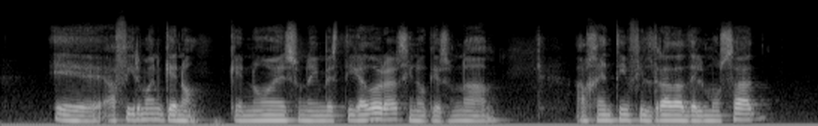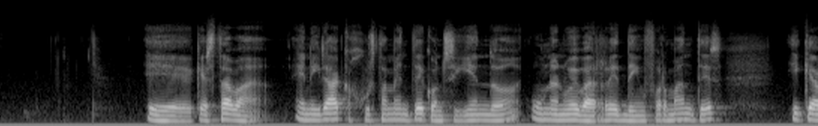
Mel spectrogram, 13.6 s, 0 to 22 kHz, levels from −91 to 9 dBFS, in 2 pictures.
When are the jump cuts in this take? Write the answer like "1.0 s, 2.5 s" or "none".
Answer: 9.2 s, 11.1 s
